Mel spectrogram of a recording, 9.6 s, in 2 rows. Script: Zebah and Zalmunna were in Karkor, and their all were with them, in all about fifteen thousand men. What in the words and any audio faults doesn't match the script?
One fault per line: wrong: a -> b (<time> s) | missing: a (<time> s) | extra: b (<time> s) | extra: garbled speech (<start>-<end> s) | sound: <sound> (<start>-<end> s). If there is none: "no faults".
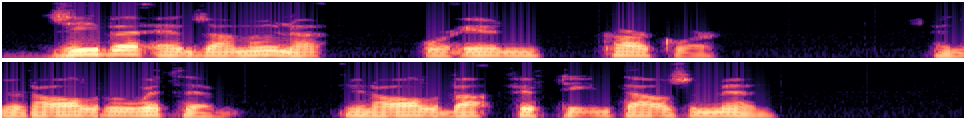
no faults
